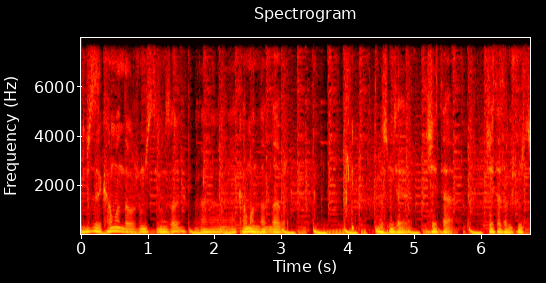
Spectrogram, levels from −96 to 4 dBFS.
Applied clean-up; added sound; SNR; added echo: none; none; none; none.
